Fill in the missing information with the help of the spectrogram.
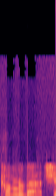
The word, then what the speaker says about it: Cumberbatch: Benedict Cumberbatch, yeah.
